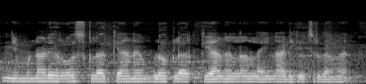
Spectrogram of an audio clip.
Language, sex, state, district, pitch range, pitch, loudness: Tamil, male, Tamil Nadu, Namakkal, 125-140 Hz, 130 Hz, -15 LUFS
